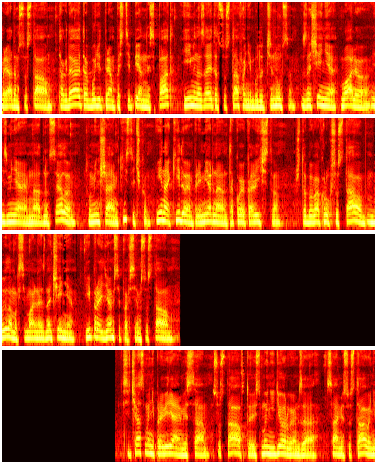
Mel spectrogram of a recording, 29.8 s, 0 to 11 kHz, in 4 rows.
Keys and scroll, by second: 9.6 b.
